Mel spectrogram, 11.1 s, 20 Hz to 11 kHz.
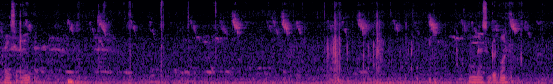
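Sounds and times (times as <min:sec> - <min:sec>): faint bird chirps: 0:00.7 - 0:06.1.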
